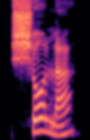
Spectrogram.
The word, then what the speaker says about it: Xola: Por exemplo, a palavra xola se escreve X-O-L-A.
